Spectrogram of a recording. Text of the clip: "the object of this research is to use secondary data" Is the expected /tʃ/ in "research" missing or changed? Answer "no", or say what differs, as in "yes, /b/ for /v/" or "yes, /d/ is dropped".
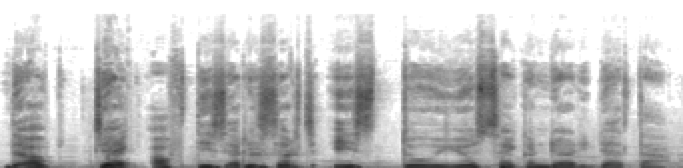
no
